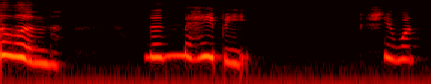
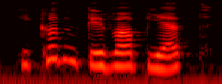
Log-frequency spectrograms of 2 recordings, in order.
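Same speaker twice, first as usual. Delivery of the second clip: usual speaking voice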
